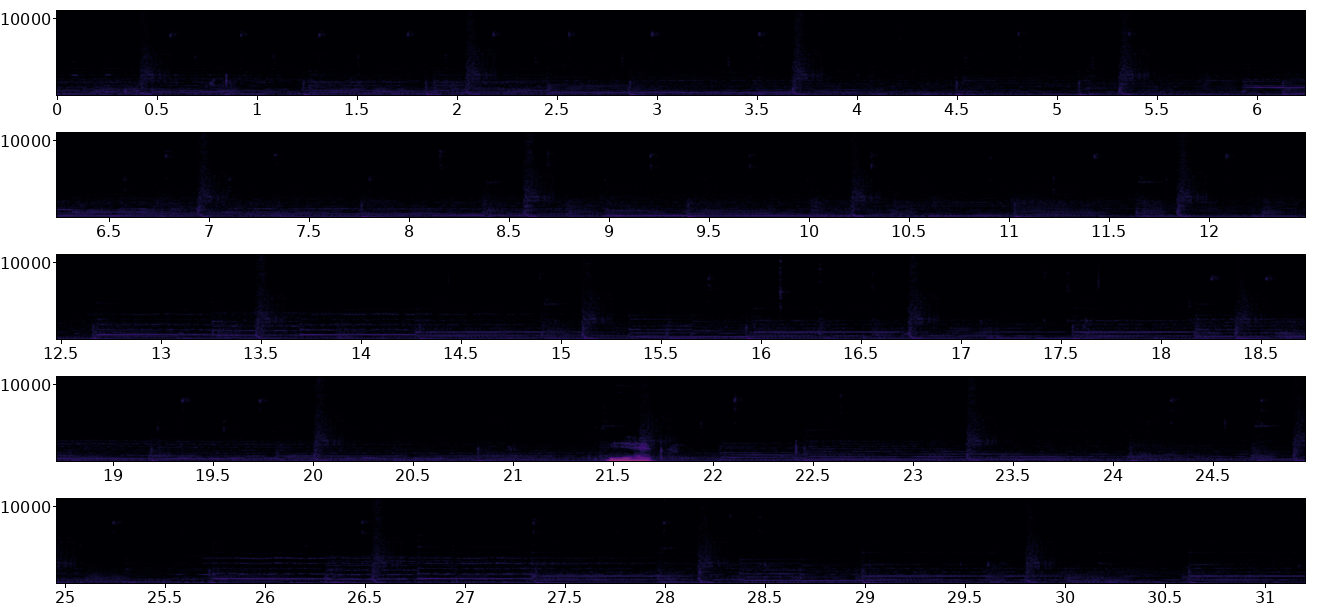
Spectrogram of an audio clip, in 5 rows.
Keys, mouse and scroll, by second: 0.4-3.9 drag, 3.9 middle click, 4.5-5.5 drag, 5.5 middle click, 5.9-6.5 scroll up 2, 6.5-12.5 drag, 12.5 scroll down 1, 12.6 middle click, 13.0-13.3 scroll down 10, 13.3 middle click, 13.9-15.5 scroll up 10, 14.7 middle click, 15.5 click, 16.1 ctrl+z, 16.3 middle click, 16.5 scroll up 1, 16.6-17.0 scroll down 7, 17.0 scroll up 3, 17.3 scroll down 1, 17.5-18.1 scroll up 3, 18.1 click, 18.8 middle click, 19.1 click, 19.9 middle click, 20.1 scroll up 3, 20.4-21.9 middle drag, 21.9 click, 22.2 scroll down 5, 22.4 middle click, 22.8-23.3 scroll up 3, 23.3-23.7 scroll down 3, 23.7-24.1 scroll up 1, 24.1-25.3 drag, 25.3 middle click, 25.7-26.1 scroll up 2, 26.1-28.3 drag, 28.3 middle click, 28.5-28.9 scroll down 12, 28.9 middle click, 29.6-30.7 scroll up 9, 30.7 middle click.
